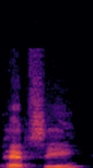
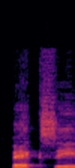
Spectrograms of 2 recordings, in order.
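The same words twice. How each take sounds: First: It is said with a plain English accent. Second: It is said with a Mexican Spanish accent.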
